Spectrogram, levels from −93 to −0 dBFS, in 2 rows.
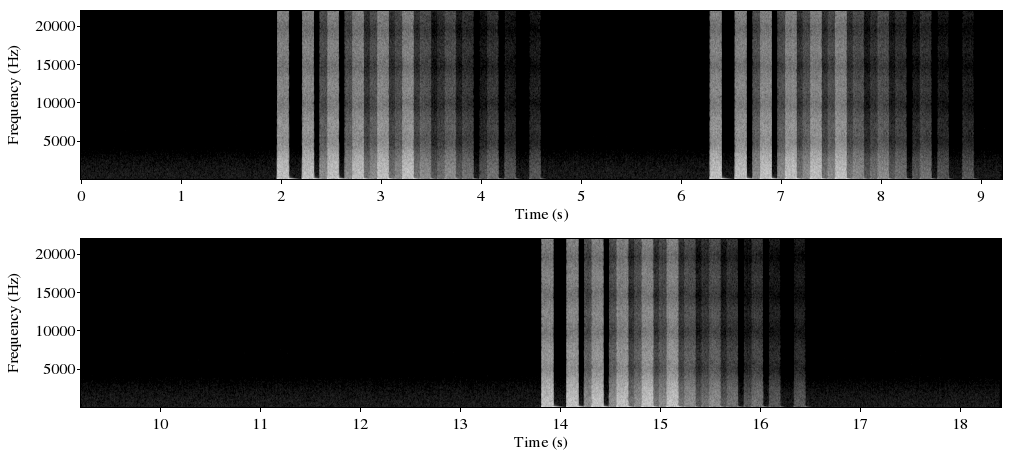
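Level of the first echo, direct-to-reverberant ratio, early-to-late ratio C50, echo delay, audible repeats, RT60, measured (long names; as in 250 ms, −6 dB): −19.0 dB, no reverb audible, no reverb audible, 424 ms, 2, no reverb audible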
